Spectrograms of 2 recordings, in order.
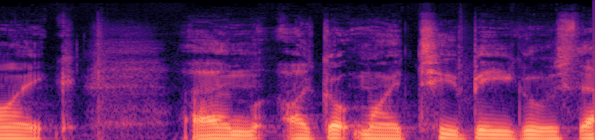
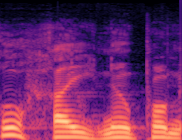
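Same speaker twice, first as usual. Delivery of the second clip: put-on, laid-on Scottish accent, pitched up; 5 semitones higher than usual. Retelling what a scottish man replied when asked about playing tunes; scottish accent. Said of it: "I apologise for the Scottish accent".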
